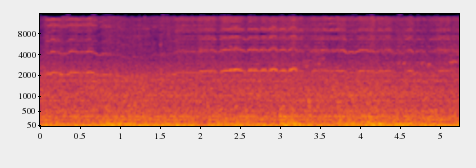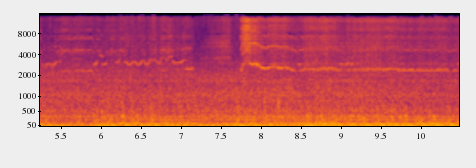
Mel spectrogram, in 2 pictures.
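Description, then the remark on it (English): Someone whistles a thin, sustained tone over heavy, constant car road rumble, the pitch wavering in a shaky vibrato as the vehicle jolts over bumps. “you hear that vibrato in my whistle?”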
